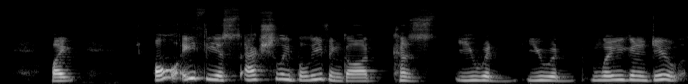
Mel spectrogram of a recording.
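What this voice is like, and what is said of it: Kermit-like imitation of another person's voice. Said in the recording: “I'm trying to do a Jordan Peterson impression, but I'm coming off more as ... a more incel-y Jordan Peterson. ... But it's more of a Kermit, I guess.”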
